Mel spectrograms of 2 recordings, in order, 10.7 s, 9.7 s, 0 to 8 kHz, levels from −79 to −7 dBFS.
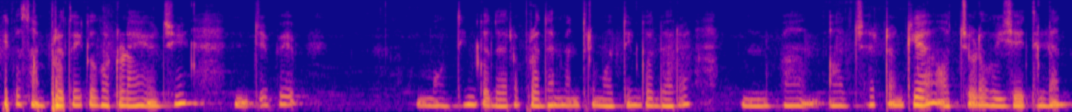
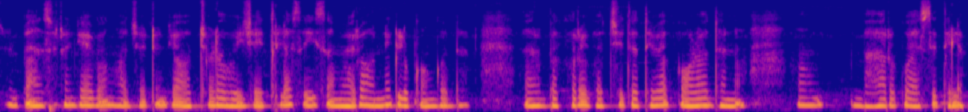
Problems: none marked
